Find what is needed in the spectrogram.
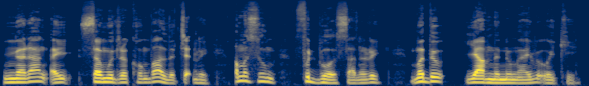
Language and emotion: Manipuri, happy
